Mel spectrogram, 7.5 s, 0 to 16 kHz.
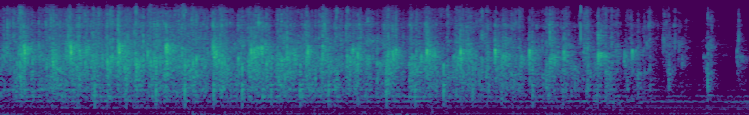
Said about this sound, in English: Please clap for this woman for living with me for 32 years.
